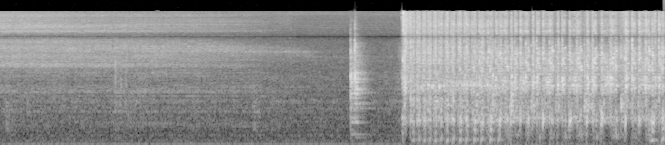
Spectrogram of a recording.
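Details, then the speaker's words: Regular lawnmower engine converted to run on compressed air, camshaft modified to eliminate compression. Quiet air hiss, then it catches into a fast, fairly even chuff of exhaust puffs. Running normally on compressed air. "all I had to do is modify the cam shaft so that it eliminates compression otherwise it would just stall so and this is just regular old lawnmower engine"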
